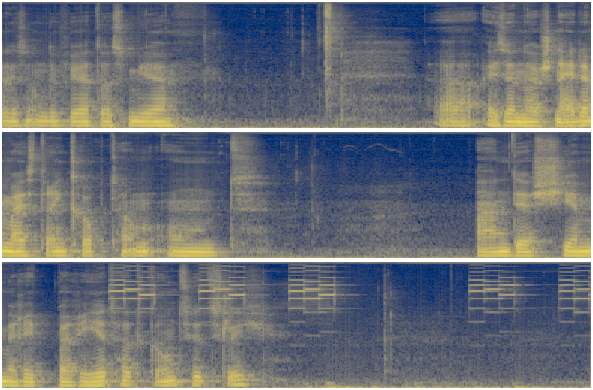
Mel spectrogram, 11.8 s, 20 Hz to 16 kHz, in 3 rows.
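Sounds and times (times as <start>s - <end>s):
speech: 0.0s - 1.3s, 2.9s - 5.7s, 7.1s - 9.7s
mobile phone alarm chiming: 8.6s - 10.3s, 11.0s - 11.7s.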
